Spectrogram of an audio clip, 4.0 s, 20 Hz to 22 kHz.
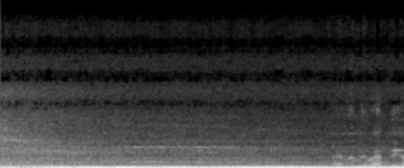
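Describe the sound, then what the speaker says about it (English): Supercharged 3.6-litre V6 in a 2013 Cadillac CTS coupe with AWD, suspected of a vacuum leak, given a little gas so the engine rumbles and rises in a brief rev close by. "I'll give it a little gas."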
